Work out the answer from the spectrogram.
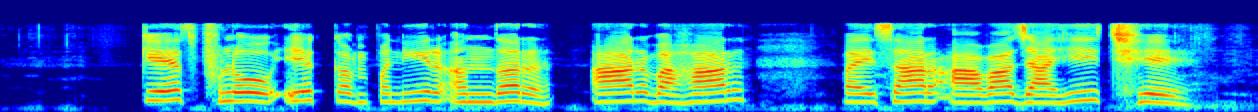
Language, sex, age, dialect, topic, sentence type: Magahi, female, 25-30, Northeastern/Surjapuri, banking, statement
